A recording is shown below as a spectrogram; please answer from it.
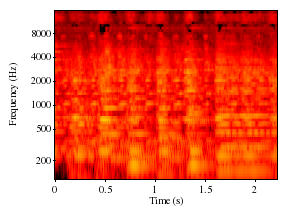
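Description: A string quartet playing, the violins and viola bowing sustained notes together with the cello playing a low, moving line beneath them.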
